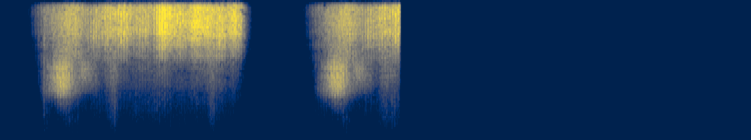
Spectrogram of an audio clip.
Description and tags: a different kind of alien communication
